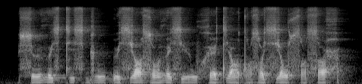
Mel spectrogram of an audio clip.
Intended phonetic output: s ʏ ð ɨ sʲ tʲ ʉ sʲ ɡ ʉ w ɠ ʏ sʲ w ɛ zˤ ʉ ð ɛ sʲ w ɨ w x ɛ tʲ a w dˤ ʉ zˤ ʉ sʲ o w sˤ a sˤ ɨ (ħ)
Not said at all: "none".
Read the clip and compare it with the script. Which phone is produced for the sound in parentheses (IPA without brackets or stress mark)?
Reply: ħ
